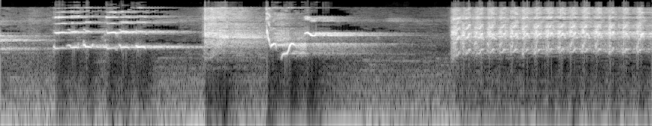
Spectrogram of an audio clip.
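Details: Oriental magpie-robin singing in the morning, thin high whistled notes repeated rapidly, then harsh broad buzzy bursts and a sliding whistle, ending in a long rasping buzzy trill.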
